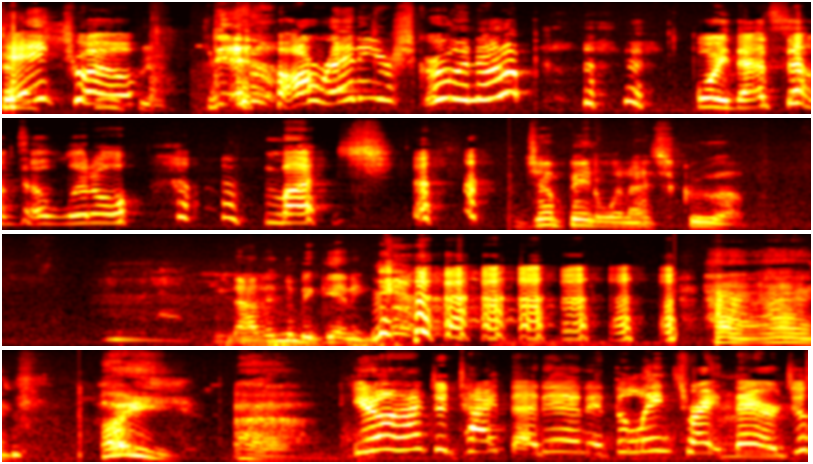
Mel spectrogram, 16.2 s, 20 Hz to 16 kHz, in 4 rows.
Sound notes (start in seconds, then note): 10.0 laughs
